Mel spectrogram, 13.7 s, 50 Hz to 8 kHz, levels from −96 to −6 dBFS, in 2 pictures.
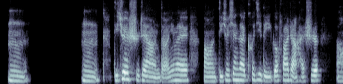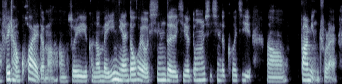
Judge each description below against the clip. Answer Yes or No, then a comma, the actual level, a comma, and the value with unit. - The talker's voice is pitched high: No, medium, 180 Hz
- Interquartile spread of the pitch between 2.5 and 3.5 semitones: Yes, average, 3.1 semitones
